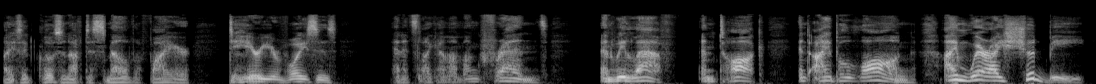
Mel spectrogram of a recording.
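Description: A man's voice: medium pitch, big pitch swings, slow pace, creaky, sharp tone, breathy edge, no room sound, clean studio sound, pitched above the performer's own voice, exaggerated voice. A man voicing a lonely troll who longs for friends, speaking wistfully in an audiobook. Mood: longing.

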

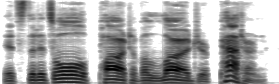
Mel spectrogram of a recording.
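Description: A man's voice: lowish voice, lively intonation, moderate pace, dry recording, clean studio sound, lightly acted. A man voicing an undead lich wizard father in a fantasy storybook, pedantic, haughty and self-justifying. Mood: defensive, pedantic.

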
